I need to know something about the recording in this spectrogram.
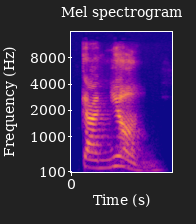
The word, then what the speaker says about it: cañón: Cañón. Cañón. Cañón. Because we do this sometimes in English. We Cañón. just don't spell it that way, right?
